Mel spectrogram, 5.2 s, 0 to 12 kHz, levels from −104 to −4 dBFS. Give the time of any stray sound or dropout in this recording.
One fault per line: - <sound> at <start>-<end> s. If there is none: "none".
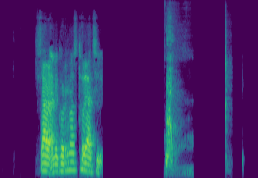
- bark at 3.3-3.9 s
- thud at 4.5-4.6 s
